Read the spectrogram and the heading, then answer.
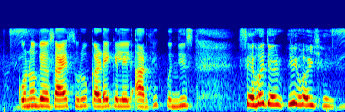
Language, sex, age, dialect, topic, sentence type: Magahi, female, 25-30, Western, banking, statement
